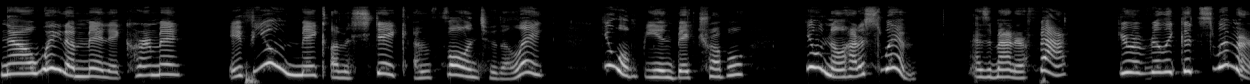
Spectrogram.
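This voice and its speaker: In a squeaky, put-on character voice, a woman speaks at an extremely high pitch. Her pitch swings very widely, and her pace is moderate. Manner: encouraging.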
